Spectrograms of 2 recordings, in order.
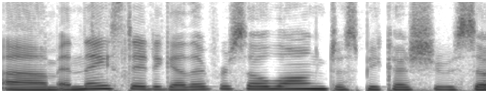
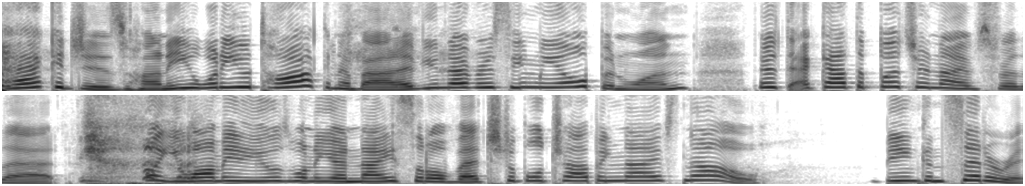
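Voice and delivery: put-on Boston accent, pitched up; 8 semitones higher, 3 dB louder than usual. Acting out Bundy's side of a conversation, the speaker does a Boston accent. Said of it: "I like the accent you gave him".

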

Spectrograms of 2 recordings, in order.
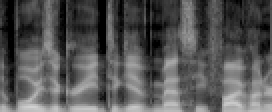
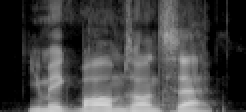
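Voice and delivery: usual speaking voice

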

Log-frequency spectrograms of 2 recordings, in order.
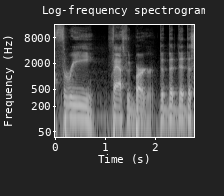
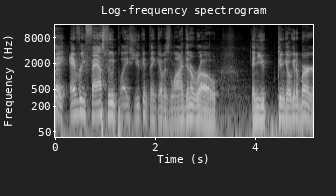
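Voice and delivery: ordinary delivery

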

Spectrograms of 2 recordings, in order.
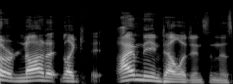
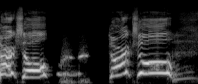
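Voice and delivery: shrieking, very high, loud scream; 5 dB louder than usual. A player in a tabletop game, fleeing a golem, calls to a teammate, screaming. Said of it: "And I'm screaming".

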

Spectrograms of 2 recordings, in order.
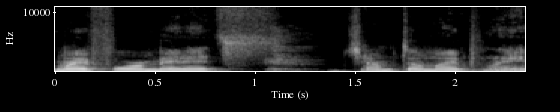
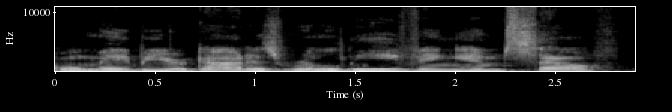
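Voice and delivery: very high, scoffing, mocking taunt, acted out; 10 semitones higher than usual. Retelling Elijah taunting a screaming crowd, retelling Elijah's mockery. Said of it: "Just mocking".

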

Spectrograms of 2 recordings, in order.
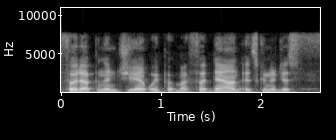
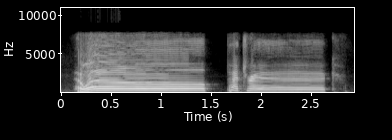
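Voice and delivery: very high, loud cartoon voice, hello stretched long; 7 dB louder than usual. Podcast host greeting a co-host, in a horrible SpongeBob impression. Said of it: "that's my horrible SpongeBob impression".

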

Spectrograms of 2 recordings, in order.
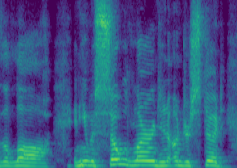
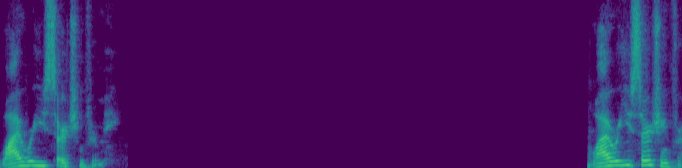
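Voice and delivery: calm, soft, simple delivery; 2 semitones lower, 5 dB quieter than usual. Retelling Jesus answering his anxious mother, imitating Jesus's calm reply. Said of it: "it was the calmness you would guess".

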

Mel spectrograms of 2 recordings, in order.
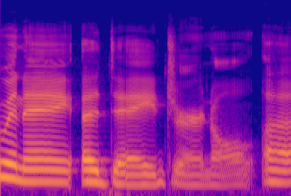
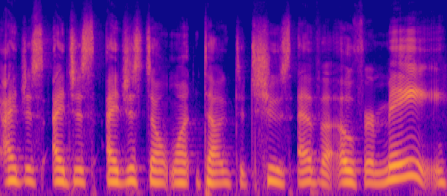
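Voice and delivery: ordinary talk, nothing marked

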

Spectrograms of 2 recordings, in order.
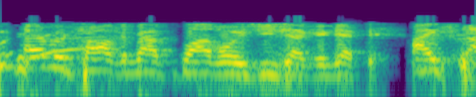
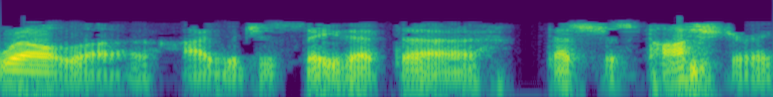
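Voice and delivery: soft, breathy, mellow murmur; 11 semitones lower, 8 dB quieter than usual. Quoting what Noam Chomsky said when asked about Žižek: mellow Noam Chomsky voice. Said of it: "Chomsky mellow voice".

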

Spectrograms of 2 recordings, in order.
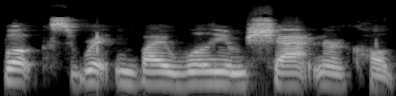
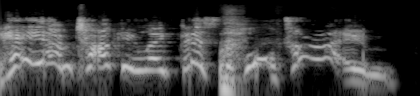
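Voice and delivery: very high, swooping, obnoxious hype-host voice. Retelling an old hosting gig: imitating own obnoxious high-energy host voice. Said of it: "that really obnoxious, high energy".

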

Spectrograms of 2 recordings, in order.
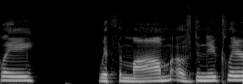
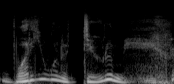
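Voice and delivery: put-on creepy delivery, lower; 3 semitones lower than usual. Retelling a courtroom scene where Tobey Maguire asks the prosecutor: imitating a creepy line. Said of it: "In this really fucking creepy way".

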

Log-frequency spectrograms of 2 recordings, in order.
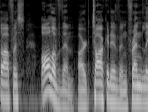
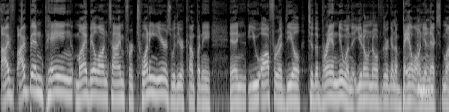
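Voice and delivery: normal talking voice

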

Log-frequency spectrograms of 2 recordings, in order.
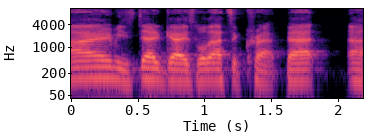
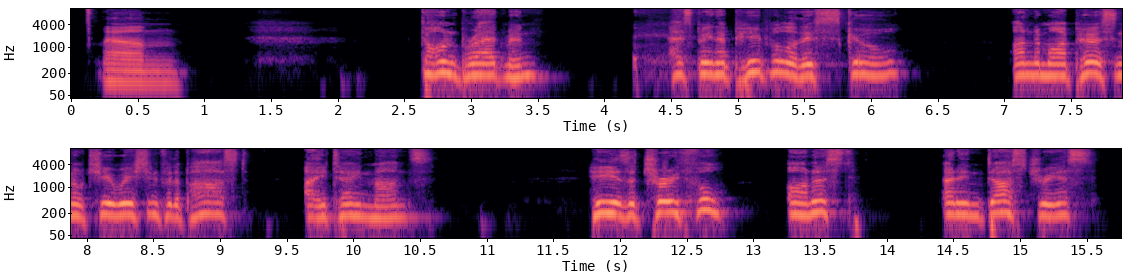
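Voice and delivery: put-on high, pitched-up wizardly voice with Australian accent; 5 semitones higher than usual. Reading a headmaster's letter about Don Bradman aloud: Aussie Dumbledore voice. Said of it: "Aussie Dumbledore".

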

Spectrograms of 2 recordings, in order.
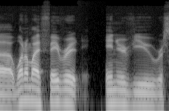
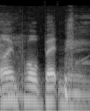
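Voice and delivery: put-on soft, fuzzy voice with a British accent; 2 semitones higher, 4 dB quieter than usual. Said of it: "you sound like [name]".

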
